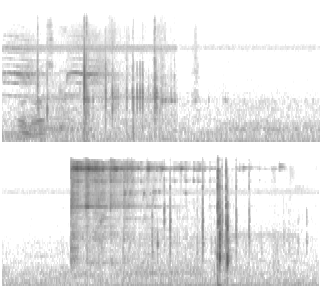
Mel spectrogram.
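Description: Chain-link disc golf basket struck by a putted disc: a sudden metallic jangle of the chains about four seconds in, dying away, followed by a sharp clank about a second and a half later.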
